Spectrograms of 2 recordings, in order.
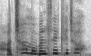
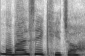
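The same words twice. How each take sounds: First: High, quick disbelieving question; sceptical challenge. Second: Plain insistent statement, falling at the end; insistent denial. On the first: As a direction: throw the excuse back as a doubting question. Friend challenges the excuse just given. (शक भरे ऊँचे सुर में, तेज़ी से पूछते हुए) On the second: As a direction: state the excuse as settled fact. Cornered friend insists on her excuse. (ज़ोर देकर सफ़ाई देते हुए) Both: Retold or imitated.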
